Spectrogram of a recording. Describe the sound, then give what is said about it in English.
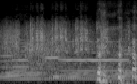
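A stock dolphin chatter sound effect plays alone, fairly loud: a squeaky, buzzing run of whistle-like tones, then a few harsher clicking chirps near the end. “That is the same stock sound effect they used on the show Flipper.”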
